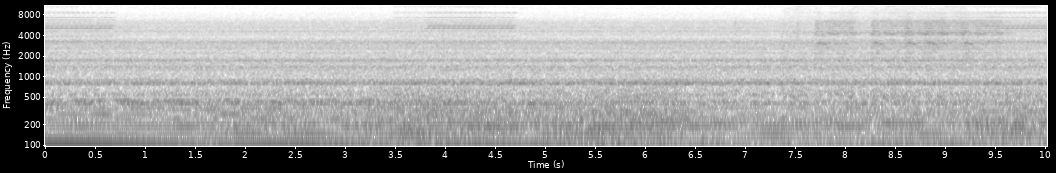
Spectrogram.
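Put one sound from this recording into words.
A low electronic drone hums steadily.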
